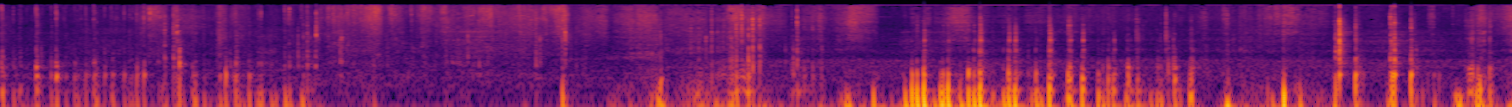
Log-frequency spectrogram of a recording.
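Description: Fingertips tap on the flat plastic screen of a plastic light-up glow drawing pad in an irregular, steady run of soft, short taps. The taps are dull and low with almost no ring, quieter in the first few seconds and growing denser and louder in the second half.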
